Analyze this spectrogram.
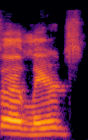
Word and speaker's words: Laird: What's Laird's first name? Peter. And I think I was saying his name wrong. It's Laird, I think I was saying Leard.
